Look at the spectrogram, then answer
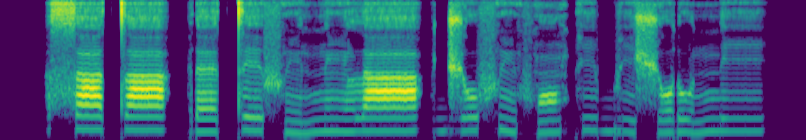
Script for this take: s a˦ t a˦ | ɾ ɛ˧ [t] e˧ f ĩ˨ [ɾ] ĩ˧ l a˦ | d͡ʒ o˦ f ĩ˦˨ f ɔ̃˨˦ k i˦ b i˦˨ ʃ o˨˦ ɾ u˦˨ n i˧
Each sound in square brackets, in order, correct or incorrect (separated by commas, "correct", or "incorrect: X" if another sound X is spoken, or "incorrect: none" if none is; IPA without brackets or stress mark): correct, incorrect: n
